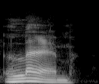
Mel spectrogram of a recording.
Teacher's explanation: it spelled L AM B but the B is not pronounced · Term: silent B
